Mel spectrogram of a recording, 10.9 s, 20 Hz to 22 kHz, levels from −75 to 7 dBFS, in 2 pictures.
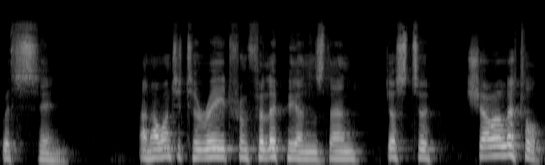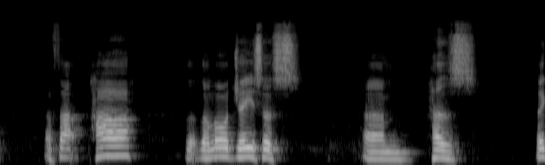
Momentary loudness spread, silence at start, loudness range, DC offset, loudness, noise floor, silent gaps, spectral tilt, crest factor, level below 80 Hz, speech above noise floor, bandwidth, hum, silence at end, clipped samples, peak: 12 LU; 0 s; 2 LU; under 0.1%; -25 LUFS; -74 dBFS; none; -4.5 dB/octave; 18 dB; -72 dBFS; 51 dB; 13 kHz; none; 0 s; under 0.1%; -8 dBFS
